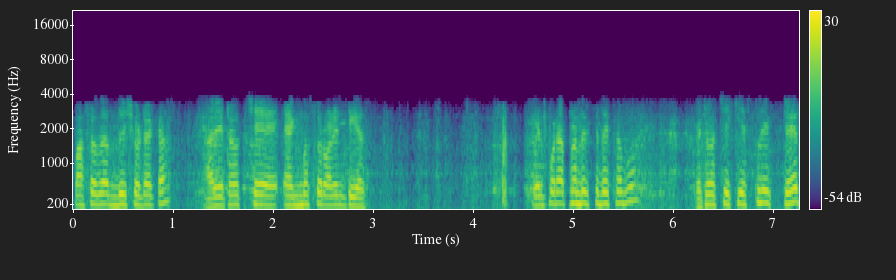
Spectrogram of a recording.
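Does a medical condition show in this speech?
No.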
